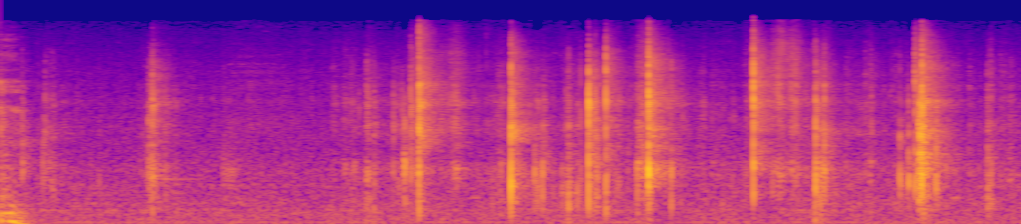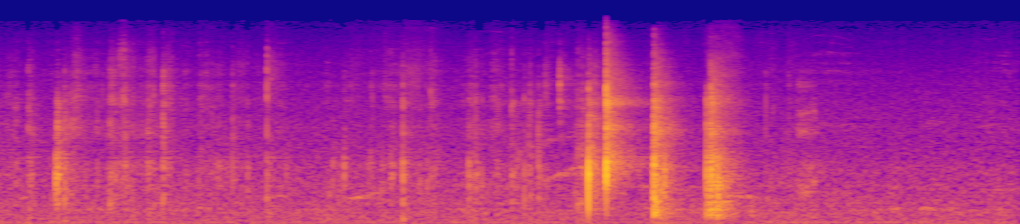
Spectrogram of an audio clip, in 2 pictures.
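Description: Plastic battery blister pack crinkling and crackling as it is worked open by hand, in irregular runs of sharp crackles, busiest in the first half and again briefly near the end.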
